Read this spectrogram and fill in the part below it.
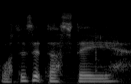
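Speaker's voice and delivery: very irritated, annoyed voice. Voicing a presence speaking into a player's mind: very irritated voice. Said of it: "a very irritated voice".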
